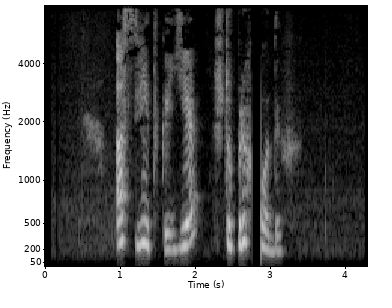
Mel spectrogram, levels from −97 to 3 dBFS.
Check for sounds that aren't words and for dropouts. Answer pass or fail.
fail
